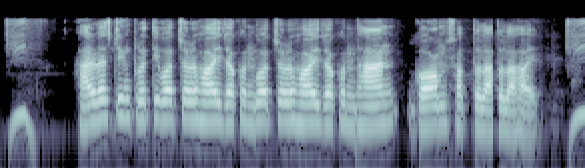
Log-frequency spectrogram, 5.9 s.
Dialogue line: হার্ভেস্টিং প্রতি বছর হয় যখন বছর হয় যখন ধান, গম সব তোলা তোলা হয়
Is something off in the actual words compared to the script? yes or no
no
